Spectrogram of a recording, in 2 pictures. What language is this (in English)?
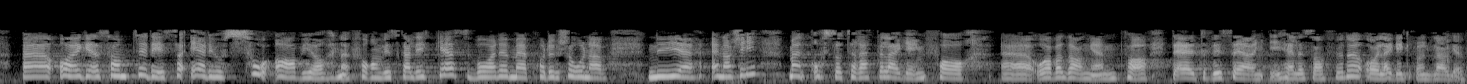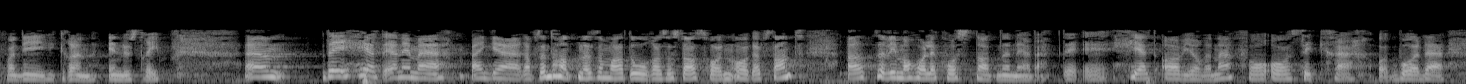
Norwegian Bokmål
